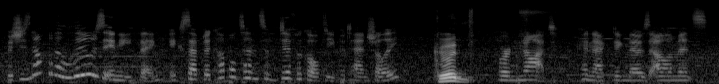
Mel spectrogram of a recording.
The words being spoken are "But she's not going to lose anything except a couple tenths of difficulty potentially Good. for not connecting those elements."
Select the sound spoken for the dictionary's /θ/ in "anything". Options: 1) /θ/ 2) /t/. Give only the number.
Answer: 1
